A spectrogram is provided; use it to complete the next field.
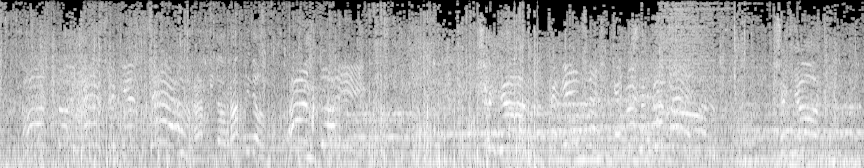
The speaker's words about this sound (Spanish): Llegan varios hombres a caballo.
